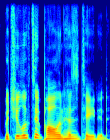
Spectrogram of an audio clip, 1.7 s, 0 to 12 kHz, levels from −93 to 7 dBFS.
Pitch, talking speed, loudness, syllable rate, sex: 165 Hz, 255 wpm, -18 LUFS, 7.2 syllables/s, male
